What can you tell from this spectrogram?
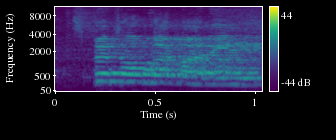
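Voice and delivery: high, loud carefree confession; kid at Jamba Juice. Retold or imitated. Teen kid back from Jamba Juice, high loud cheerful blurt. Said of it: "is like".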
